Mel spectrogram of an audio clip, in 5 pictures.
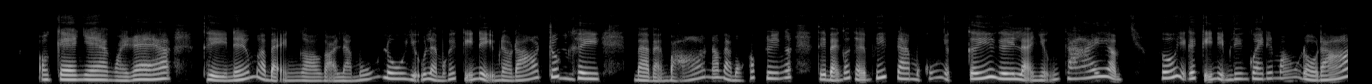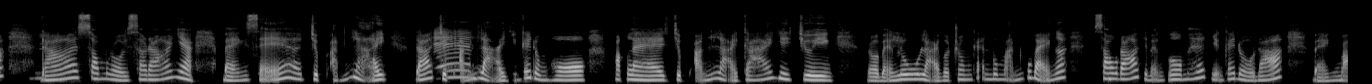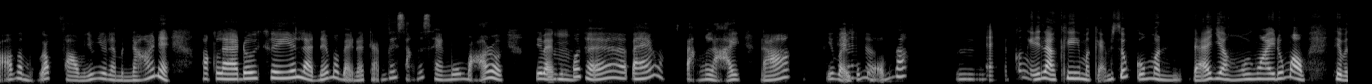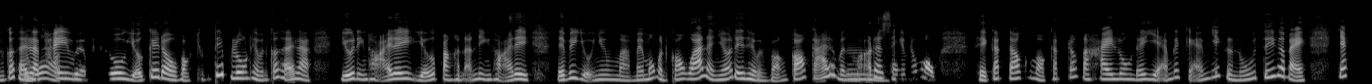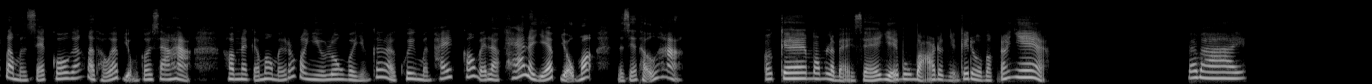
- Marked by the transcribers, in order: tapping; in English: "album"; other background noise
- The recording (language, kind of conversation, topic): Vietnamese, advice, Làm sao để buông bỏ những kỷ vật của người yêu cũ khi tôi vẫn còn nhiều kỷ niệm?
